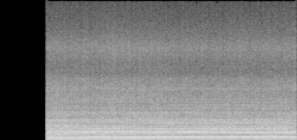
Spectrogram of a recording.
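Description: Towing motorboat's engine running steadily at speed, under a constant rush of wind and water. It starts abruptly less than a second in.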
